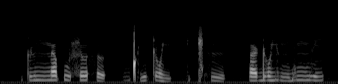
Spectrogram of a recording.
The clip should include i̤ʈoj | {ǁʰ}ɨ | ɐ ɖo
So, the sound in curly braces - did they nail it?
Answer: yes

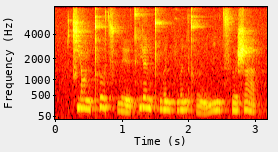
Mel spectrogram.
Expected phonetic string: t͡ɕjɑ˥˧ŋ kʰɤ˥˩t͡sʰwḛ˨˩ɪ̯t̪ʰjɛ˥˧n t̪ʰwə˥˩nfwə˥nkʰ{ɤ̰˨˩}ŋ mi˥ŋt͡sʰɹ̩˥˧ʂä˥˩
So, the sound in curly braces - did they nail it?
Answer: yes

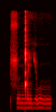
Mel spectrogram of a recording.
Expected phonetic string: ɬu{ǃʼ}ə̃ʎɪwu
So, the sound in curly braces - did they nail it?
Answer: no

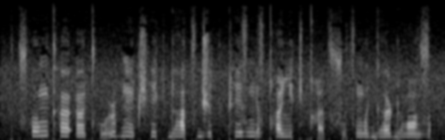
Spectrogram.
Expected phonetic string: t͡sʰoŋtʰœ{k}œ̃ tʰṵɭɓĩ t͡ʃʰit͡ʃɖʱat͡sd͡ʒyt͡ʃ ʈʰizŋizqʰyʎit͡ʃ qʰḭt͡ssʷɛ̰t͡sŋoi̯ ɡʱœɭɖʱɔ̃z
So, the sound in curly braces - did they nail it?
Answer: no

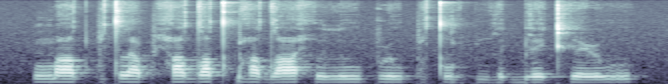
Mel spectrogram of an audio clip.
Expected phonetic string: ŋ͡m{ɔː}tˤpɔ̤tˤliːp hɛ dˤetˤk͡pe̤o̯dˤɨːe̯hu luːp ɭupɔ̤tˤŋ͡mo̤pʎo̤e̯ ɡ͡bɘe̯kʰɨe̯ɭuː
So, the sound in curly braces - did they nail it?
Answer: yes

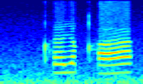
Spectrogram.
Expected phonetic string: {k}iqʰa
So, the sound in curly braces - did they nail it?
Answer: no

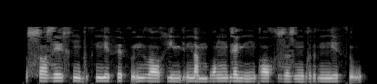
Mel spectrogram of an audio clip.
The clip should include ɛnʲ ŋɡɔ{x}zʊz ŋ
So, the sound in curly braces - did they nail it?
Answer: yes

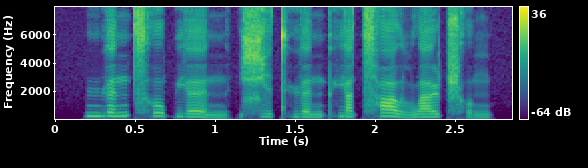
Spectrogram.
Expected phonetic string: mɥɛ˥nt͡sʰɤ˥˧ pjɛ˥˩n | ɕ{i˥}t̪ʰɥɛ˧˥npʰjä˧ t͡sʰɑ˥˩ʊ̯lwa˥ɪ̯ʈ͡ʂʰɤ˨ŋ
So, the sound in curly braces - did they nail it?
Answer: no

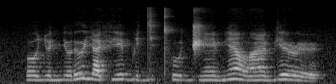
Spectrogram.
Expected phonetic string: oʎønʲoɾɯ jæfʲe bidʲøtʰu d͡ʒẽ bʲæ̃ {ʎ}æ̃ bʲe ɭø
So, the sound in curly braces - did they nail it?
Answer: no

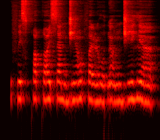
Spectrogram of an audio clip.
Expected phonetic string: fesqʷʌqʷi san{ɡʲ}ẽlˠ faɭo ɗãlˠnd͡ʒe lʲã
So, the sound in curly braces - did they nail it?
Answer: no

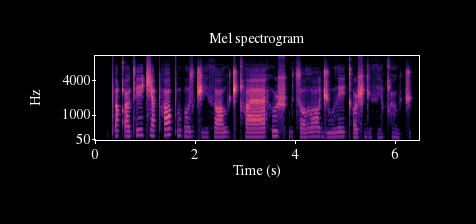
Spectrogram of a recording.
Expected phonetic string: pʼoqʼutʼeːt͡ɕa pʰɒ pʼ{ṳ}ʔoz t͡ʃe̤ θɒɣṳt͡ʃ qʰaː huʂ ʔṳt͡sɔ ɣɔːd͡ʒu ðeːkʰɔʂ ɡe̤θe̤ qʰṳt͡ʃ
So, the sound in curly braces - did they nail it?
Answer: no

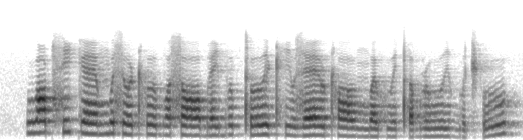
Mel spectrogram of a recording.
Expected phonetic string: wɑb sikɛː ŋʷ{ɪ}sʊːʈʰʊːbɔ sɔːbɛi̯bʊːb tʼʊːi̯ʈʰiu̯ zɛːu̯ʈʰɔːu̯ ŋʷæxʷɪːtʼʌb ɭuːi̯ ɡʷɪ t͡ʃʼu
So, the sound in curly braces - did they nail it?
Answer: yes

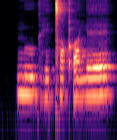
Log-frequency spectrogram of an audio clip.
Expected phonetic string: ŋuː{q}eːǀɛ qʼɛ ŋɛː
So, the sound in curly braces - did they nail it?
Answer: no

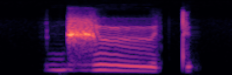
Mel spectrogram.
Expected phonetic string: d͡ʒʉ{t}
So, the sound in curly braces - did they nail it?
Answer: yes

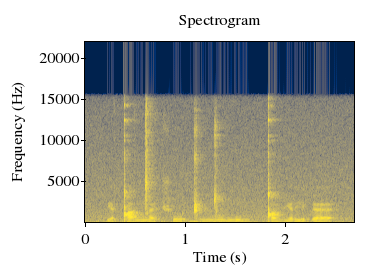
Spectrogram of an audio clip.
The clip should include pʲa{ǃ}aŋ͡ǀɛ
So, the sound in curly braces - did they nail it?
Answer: yes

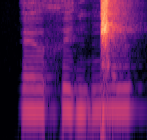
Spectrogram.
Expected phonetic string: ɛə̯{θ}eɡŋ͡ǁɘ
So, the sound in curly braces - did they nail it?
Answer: yes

